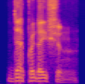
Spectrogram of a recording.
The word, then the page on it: depredation: British English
